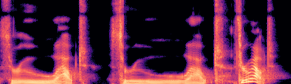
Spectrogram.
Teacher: Make the R sound, with your voice, through, throughout. We have the oo sound, like moon and soon, through. Plus the ow sound. And we have to link these vowels.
